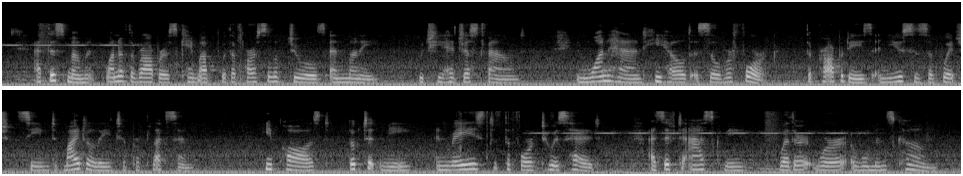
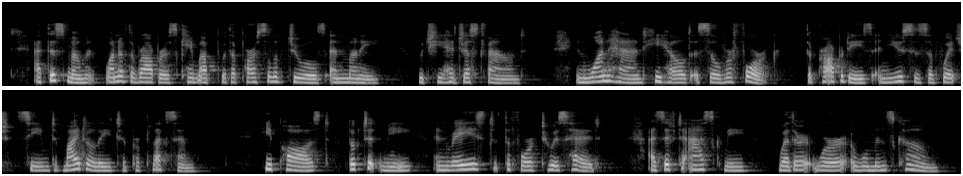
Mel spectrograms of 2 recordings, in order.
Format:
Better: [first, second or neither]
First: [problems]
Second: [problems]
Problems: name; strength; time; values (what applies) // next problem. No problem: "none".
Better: second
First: background sound (Bus); 6 dB below the speech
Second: none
